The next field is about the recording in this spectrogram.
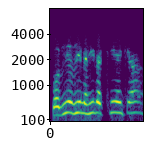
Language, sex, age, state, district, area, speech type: Hindi, female, 60+, Uttar Pradesh, Azamgarh, rural, conversation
